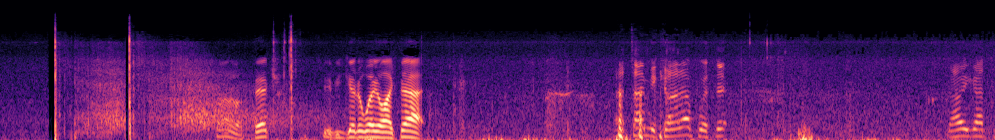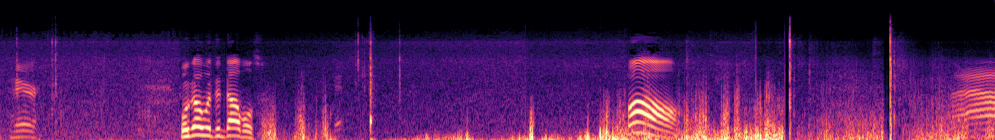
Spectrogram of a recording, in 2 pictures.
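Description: A shotgun fires outdoors.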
